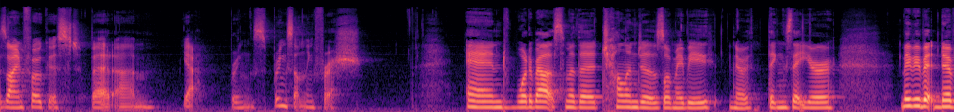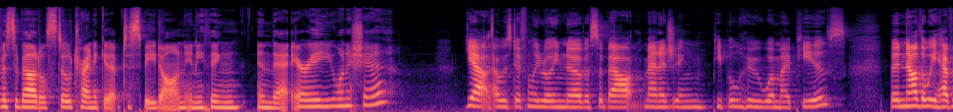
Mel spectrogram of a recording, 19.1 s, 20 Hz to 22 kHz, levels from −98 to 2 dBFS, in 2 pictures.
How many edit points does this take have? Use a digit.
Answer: 1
